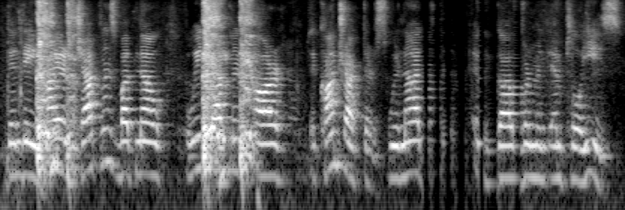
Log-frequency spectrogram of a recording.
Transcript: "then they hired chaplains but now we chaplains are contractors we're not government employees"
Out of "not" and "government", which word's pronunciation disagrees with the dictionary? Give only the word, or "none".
none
